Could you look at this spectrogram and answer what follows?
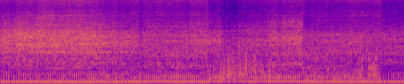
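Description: Motorcycle engine running at a steady cruising speed while riding, a low steady drone with a rushing hiss of wind and road noise over it.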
